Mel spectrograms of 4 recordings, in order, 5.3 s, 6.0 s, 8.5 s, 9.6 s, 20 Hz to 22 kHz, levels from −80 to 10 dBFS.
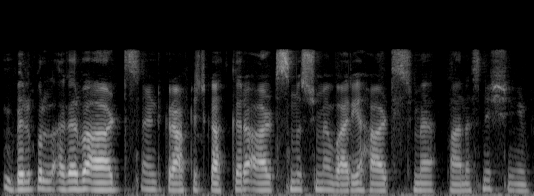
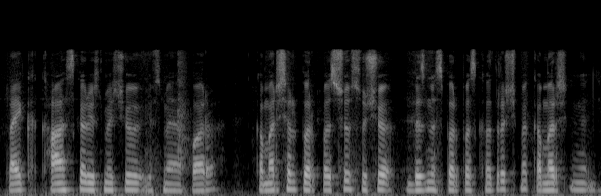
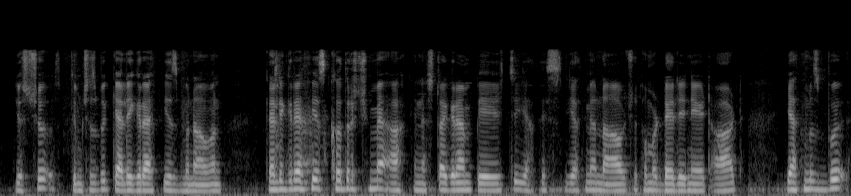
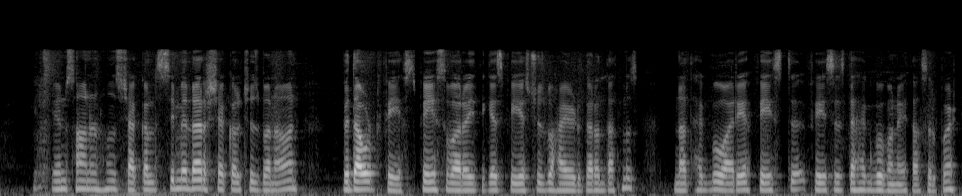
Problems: constant background noise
